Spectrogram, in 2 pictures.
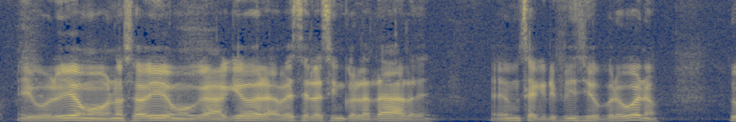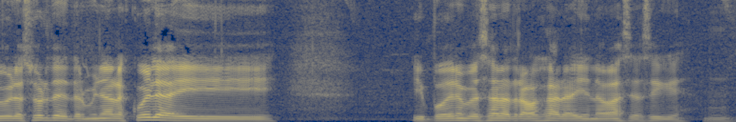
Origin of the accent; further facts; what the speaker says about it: Punta Indio, Buenos Aires Province, Argentina; nací acá en Punta Indio, que me crié toda la vida por acá, estuve un tiempito más para el lado de Jonte, ahí cuando mi viejo, que siempre toda la vida laburó en el campo, fue encargado de un campo acá sobre las Cuatro Bocas, pero después, bueno, estuve acá en Punta Indio siempre.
